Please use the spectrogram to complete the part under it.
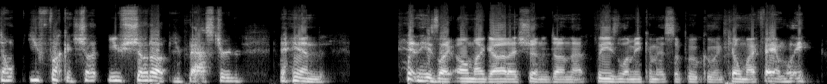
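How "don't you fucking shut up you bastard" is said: mock yelling, much higher. Retelling a story where a lord's follower yells at another lord; retelling a yell. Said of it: "starts yelling at Ishido".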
